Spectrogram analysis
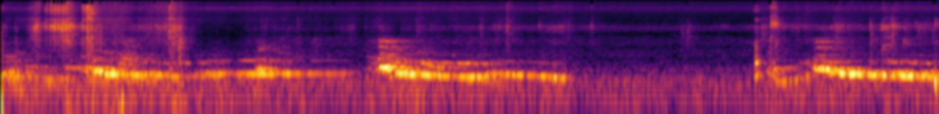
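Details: Dogs howling indoors in a small room: drawn-out, wavering howls that slide slowly downward, in three long bouts separated by quieter gaps, with a few sharper yelps mixed in.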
